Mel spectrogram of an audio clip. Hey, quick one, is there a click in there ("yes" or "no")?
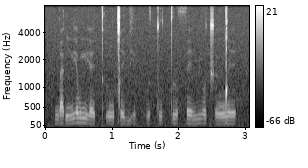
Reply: yes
